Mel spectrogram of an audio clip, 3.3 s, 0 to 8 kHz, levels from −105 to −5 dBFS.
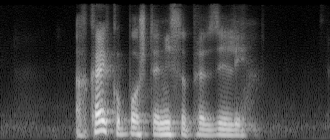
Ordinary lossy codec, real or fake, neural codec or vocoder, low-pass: none; fake; codec, 24 kHz, 0.9 kbps, WavTokenizer, large speech release; 7.2 kHz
